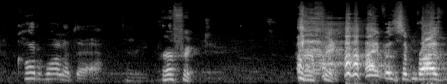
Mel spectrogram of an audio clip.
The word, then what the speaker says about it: Cadwallader: It's Welsh. It's a lovely name. I could pronounce it. It's a Cadwallader.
